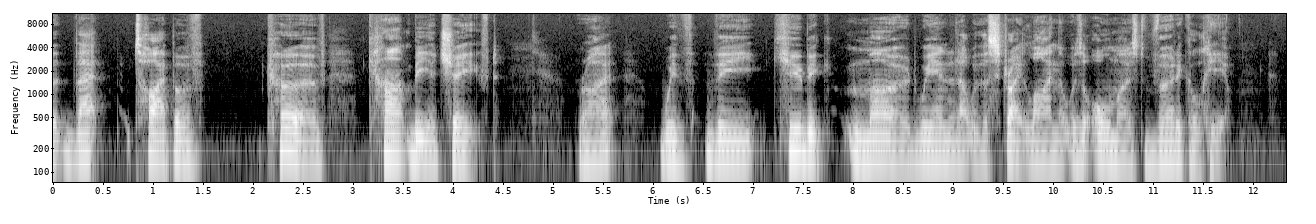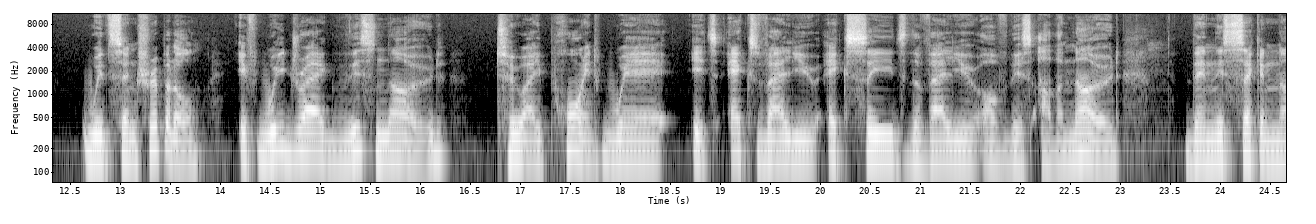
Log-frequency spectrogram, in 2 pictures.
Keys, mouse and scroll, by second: 24.4-24.6 drag.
